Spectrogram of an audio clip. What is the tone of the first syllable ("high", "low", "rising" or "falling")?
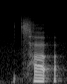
low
